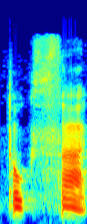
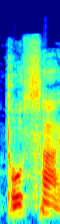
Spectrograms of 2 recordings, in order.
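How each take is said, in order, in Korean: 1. 약한 k 소리로 발음돼요. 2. k 소리 없이 발음돼요. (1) "약한 키읔이 들어갑니다" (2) "에이아이론 도사 이렇게 표현하기도 하고"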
